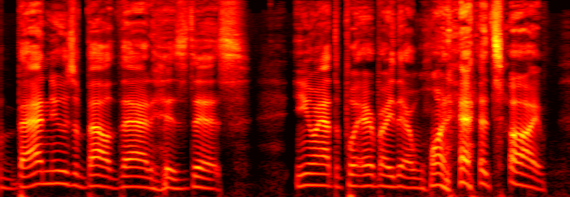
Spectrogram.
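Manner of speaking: talking through laughter. Walking listeners through how to get into the vault, laughing while talking. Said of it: "I'm laughing".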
